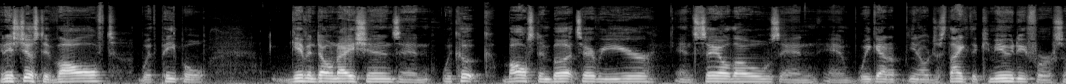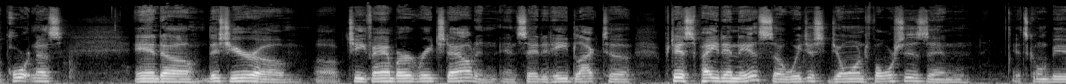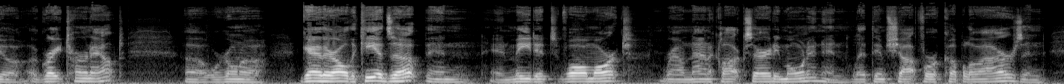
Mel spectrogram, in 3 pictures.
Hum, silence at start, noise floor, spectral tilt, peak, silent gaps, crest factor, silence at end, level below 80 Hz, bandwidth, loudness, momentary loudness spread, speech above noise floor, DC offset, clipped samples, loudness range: none; 0 s; -34 dBFS; -5.5 dB/octave; 0 dBFS; none; 14 dB; 0.05 s; -38 dBFS; 17.5 kHz; -14 LUFS; 16 LU; 20 dB; under 0.1%; under 0.1%; 6 LU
